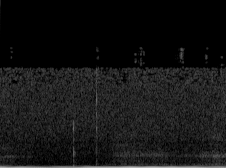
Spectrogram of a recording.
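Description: A steady, low, sustained instrumental drone holding under a pause between sung phrases of a slow folk song.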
